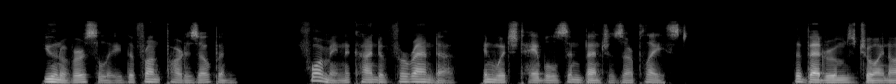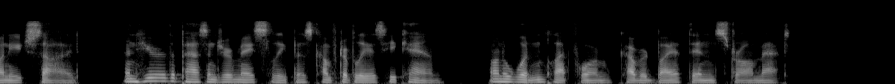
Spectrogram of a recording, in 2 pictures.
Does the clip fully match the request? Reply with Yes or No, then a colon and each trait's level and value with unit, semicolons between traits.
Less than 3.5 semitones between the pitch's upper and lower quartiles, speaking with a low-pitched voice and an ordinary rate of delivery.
Yes: average, 3.0 semitones; low, 100 Hz; average, 155 wpm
